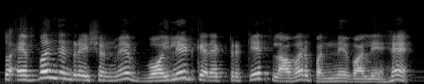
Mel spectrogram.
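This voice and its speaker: High-voiced young man scolding an online class. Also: expressive, moderate pace, soft background music. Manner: scolds students in a loud, rising voice, then drops soft and low. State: unwell, sore throat. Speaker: online tutor.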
